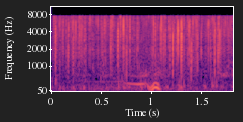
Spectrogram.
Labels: {"label": "biophony, cascading saw", "recorder": "SoundTrap 600 or HydroMoth"}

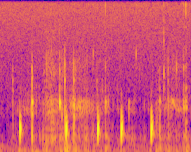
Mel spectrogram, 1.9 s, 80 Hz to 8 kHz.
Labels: {"label": "biophony, knock croak", "recorder": "SoundTrap 300"}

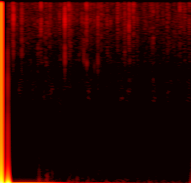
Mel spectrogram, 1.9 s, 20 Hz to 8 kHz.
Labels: {"label": "biophony, chorus", "recorder": "SoundTrap 600"}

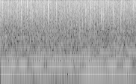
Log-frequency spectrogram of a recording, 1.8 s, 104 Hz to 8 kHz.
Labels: {"label": "biophony, midshipman", "recorder": "SoundTrap 500"}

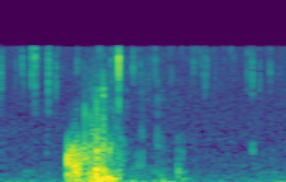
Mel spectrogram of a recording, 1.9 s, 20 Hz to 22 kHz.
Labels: {"label": "biophony, low growl", "recorder": "SoundTrap 300"}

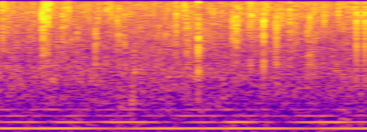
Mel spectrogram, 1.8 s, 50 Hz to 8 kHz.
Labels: {"label": "biophony, midshipman", "recorder": "SoundTrap 500"}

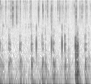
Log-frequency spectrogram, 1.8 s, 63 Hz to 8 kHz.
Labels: {"label": "biophony, knock croak", "recorder": "SoundTrap 300"}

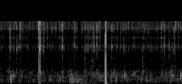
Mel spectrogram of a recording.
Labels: {"label": "biophony, cascading saw", "recorder": "HydroMoth"}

